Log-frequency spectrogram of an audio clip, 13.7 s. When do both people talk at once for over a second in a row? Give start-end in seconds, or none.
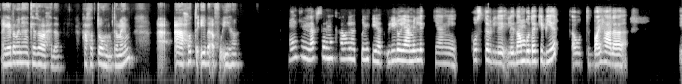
none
